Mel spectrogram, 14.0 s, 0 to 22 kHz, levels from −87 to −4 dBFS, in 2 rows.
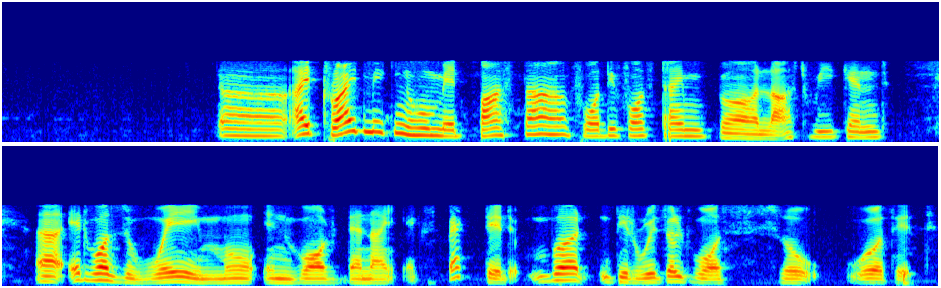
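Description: At 4.98 to 5.01 s, just after "pasta for the first" and before "uh last weekend", there is packet loss with the last packet repeated. About 30 ms of audio went missing, which fits a single lost 30 ms packet, and the receiver filled the gap by replaying the previous chunk. The single repeat sounds like a small blip that interrupts the speech. The G.711 telephone band limit sits beneath it.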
